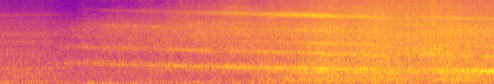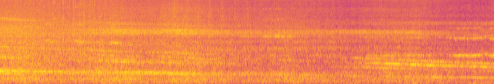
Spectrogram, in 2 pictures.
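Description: Train slowing down, a motor whine of several tones falling steadily in pitch as the running noise grows to a peak about halfway through; near the end a new set of falling tones starts.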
